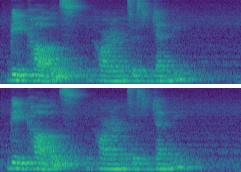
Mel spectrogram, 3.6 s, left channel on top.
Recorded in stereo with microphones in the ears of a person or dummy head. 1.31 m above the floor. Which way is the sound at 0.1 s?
5° left (ahead or behind).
